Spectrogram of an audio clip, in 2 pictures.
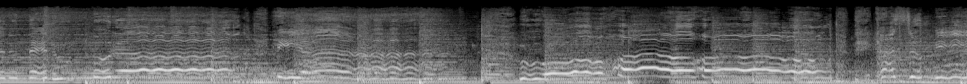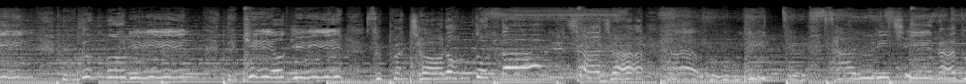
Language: Korean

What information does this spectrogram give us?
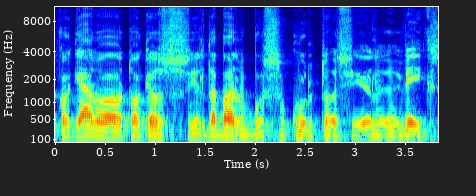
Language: Lithuanian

